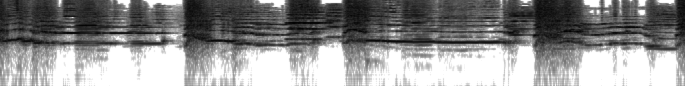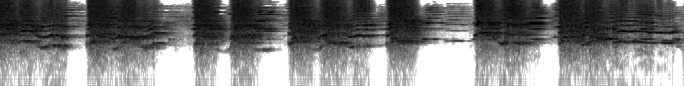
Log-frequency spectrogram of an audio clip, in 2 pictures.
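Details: An English Bull Terrier howls in long, wavering, tuneful bursts, "singing" along with the owner's young son's singing voice.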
